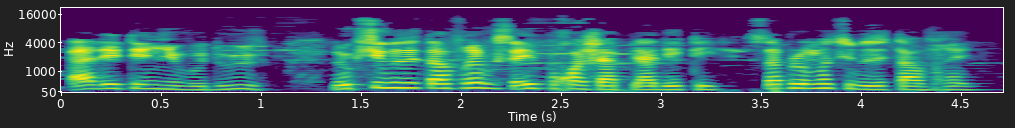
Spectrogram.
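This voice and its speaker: A man's voice: high-pitched, fast. A man talking through a casual tutorial in a chatty, rambling way with jokey asides. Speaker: YouTube tutorial host. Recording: dull lo-fi audio with faint music.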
